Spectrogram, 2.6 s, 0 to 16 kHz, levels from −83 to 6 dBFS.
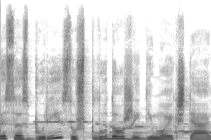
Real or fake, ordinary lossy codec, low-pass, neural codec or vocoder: real; Opus, 64 kbps; 14.4 kHz; none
